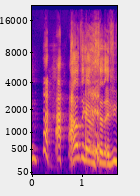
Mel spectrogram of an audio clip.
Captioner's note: laughing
